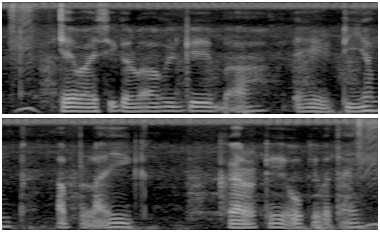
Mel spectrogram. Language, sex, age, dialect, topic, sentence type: Bhojpuri, male, 18-24, Western, banking, question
